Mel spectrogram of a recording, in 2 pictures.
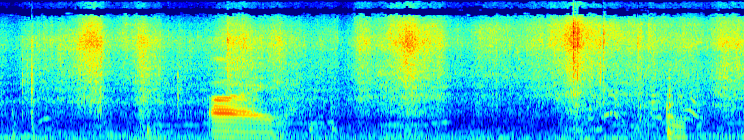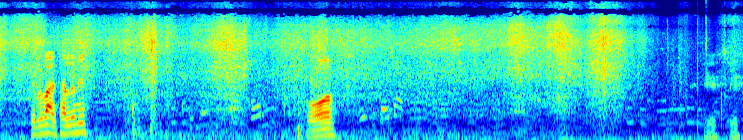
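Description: Dry leaves rustle and crackle as a young elephant pushes into a pile of cut stalks.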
